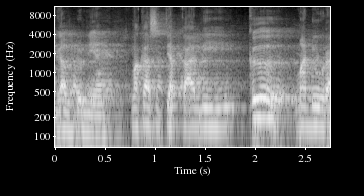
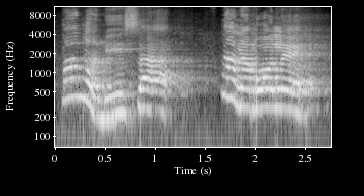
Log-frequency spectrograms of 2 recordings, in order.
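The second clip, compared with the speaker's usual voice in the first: slow, high incredulous; 12 semitones higher, 3 dB louder, slower than usual. Real, not acted. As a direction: stretch out the disbelief. Preacher objects.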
